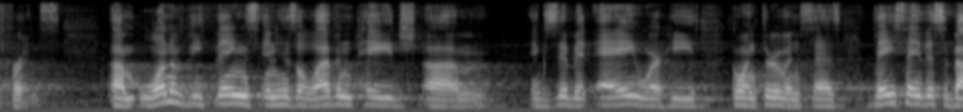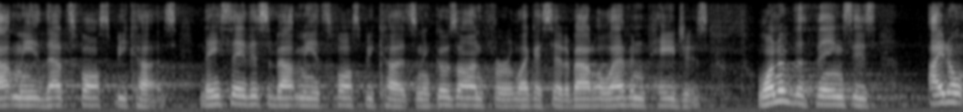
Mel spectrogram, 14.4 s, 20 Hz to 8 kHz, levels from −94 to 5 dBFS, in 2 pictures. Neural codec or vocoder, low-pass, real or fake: none; 7.2 kHz; real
